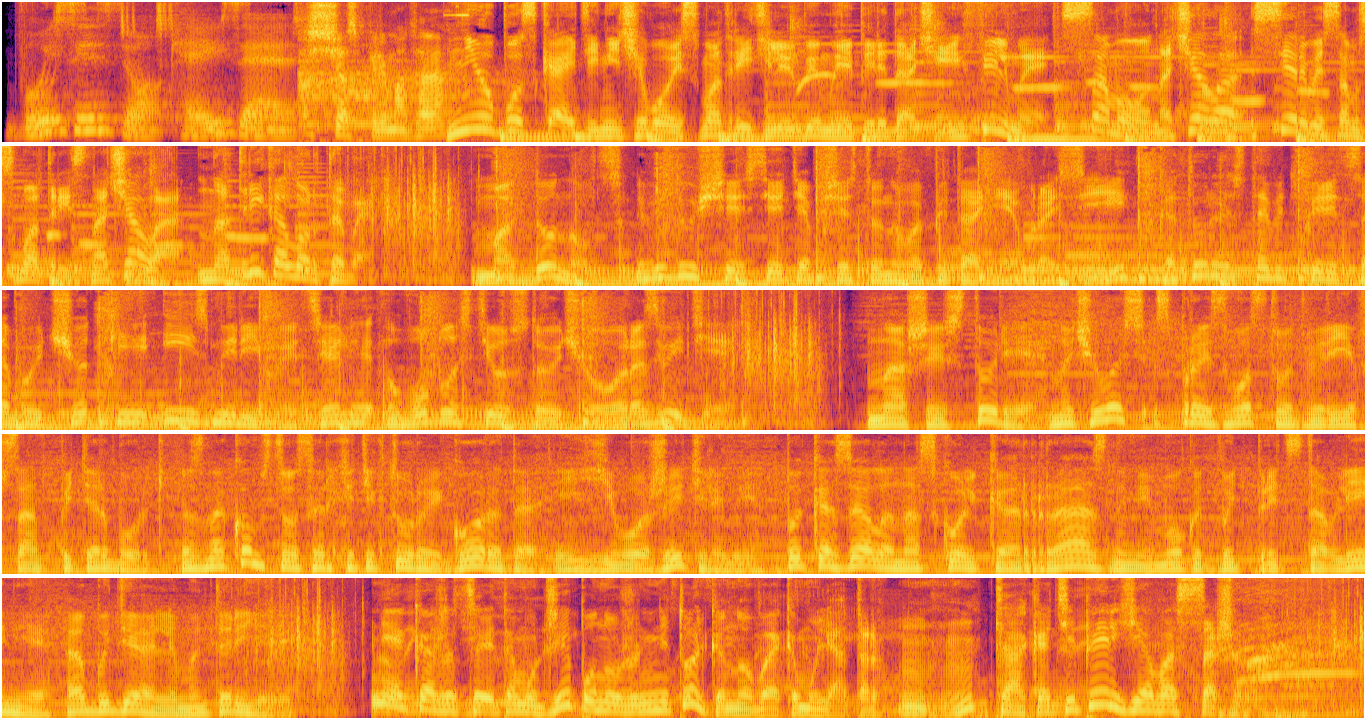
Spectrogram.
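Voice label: Russian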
